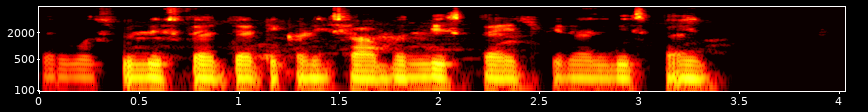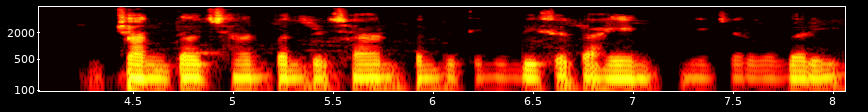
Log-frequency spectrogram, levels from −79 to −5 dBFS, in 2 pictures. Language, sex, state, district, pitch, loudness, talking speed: Marathi, male, Maharashtra, Dhule, 95 Hz, -26 LUFS, 110 wpm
